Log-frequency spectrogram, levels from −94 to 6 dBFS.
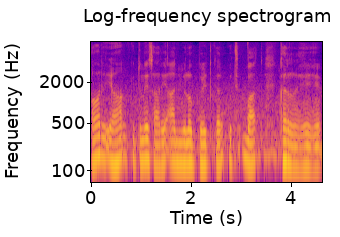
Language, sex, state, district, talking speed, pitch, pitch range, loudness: Hindi, male, Chhattisgarh, Sarguja, 170 wpm, 130 Hz, 125-145 Hz, -16 LUFS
